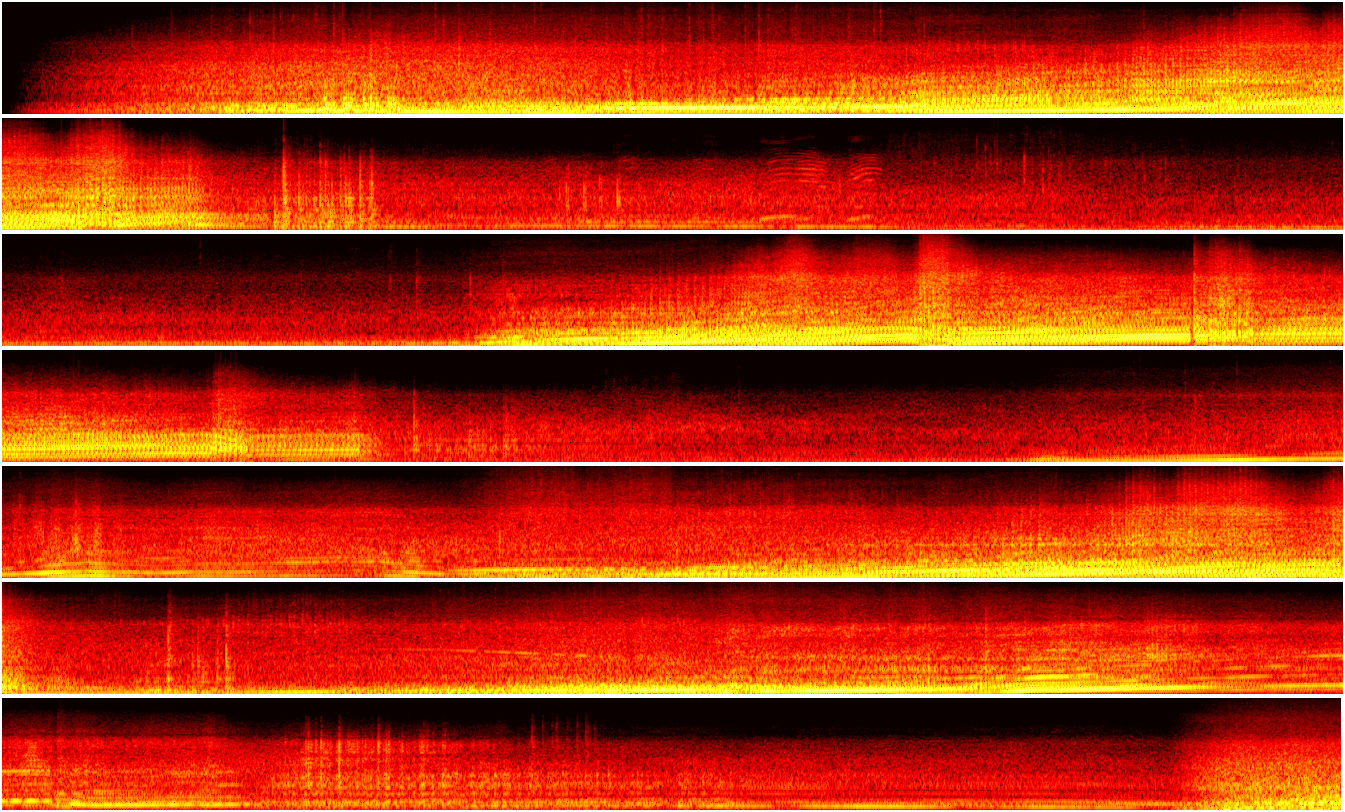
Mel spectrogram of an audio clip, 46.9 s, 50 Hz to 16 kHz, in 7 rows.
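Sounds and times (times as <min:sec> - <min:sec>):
car engine accelerating hard: 0:00.4 - 0:46.9
exhaust cracks: 0:00.6 - 0:18.5, 0:46.0 - 0:46.9.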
